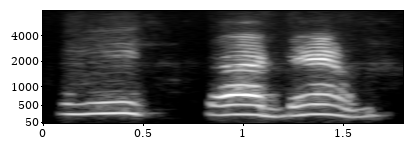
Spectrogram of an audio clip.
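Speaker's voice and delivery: ordinary delivery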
